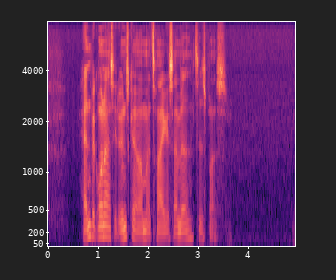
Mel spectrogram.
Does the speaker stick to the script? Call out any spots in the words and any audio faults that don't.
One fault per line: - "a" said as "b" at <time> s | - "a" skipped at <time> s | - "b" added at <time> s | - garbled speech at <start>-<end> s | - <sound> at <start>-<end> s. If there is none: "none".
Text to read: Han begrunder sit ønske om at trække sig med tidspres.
none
